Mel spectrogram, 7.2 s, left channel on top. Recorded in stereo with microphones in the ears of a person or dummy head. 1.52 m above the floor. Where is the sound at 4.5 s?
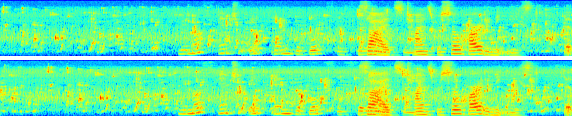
10° left (ahead or behind), 0.9 m.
